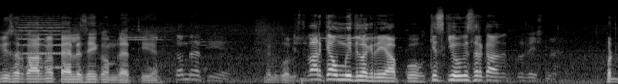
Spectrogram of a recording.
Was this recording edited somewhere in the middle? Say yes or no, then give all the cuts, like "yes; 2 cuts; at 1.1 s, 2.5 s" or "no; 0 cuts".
no; 0 cuts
